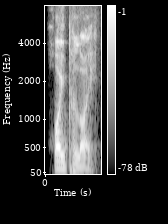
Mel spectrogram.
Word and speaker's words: hoi polloi: So it's pronounced hoi polloi. Thank you. Hoi polloi.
